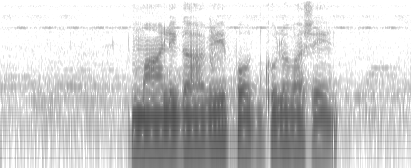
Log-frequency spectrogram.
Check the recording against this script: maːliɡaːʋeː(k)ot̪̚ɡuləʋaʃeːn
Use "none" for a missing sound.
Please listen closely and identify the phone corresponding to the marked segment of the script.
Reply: p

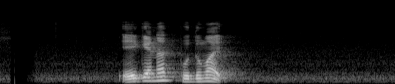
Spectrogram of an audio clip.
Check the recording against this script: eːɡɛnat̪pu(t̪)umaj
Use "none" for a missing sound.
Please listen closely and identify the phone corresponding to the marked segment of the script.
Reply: d̪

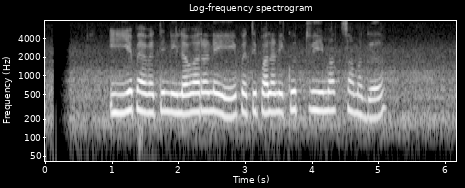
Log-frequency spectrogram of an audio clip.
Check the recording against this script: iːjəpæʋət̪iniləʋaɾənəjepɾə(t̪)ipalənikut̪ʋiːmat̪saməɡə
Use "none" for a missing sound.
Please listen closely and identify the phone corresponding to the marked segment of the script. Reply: t̪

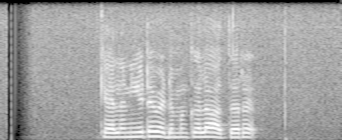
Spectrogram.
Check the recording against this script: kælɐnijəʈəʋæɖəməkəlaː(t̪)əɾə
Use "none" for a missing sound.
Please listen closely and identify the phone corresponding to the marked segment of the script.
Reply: t̪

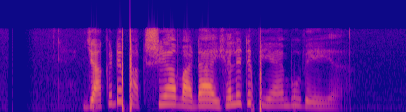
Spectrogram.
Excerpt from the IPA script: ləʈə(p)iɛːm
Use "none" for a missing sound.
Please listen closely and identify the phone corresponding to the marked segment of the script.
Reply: p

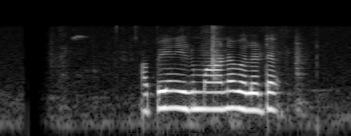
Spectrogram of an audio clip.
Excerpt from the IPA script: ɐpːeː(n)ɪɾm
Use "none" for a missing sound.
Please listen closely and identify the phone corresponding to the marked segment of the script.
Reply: n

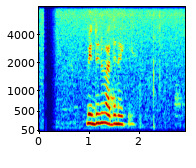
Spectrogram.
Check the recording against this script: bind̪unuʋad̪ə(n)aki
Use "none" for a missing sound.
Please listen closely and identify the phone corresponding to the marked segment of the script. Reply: n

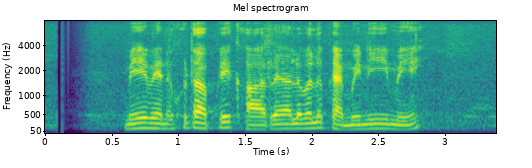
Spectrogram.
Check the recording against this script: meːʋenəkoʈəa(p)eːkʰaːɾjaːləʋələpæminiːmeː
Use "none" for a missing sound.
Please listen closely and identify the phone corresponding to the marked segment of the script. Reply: p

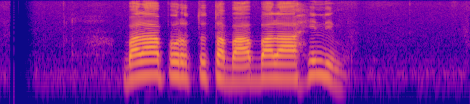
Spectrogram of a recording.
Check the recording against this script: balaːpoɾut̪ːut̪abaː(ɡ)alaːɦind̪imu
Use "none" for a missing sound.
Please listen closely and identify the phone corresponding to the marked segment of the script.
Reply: b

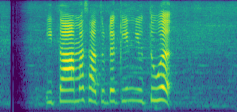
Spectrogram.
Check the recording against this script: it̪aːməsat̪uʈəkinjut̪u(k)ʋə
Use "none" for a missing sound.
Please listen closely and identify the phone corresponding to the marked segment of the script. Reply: none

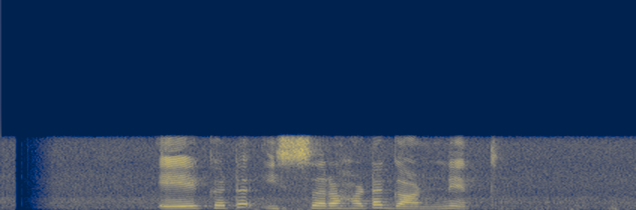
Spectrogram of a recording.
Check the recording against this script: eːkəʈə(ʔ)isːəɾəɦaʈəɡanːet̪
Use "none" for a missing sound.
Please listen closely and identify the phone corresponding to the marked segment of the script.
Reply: ʔ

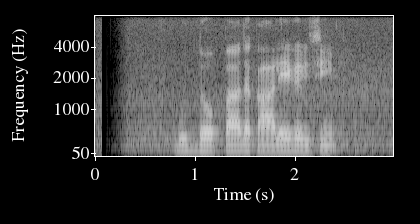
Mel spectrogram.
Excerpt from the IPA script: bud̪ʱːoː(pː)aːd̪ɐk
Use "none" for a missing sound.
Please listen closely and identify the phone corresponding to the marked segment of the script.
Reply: pː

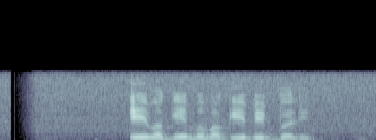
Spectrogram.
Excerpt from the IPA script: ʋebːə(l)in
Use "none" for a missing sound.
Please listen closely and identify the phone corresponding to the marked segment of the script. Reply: l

